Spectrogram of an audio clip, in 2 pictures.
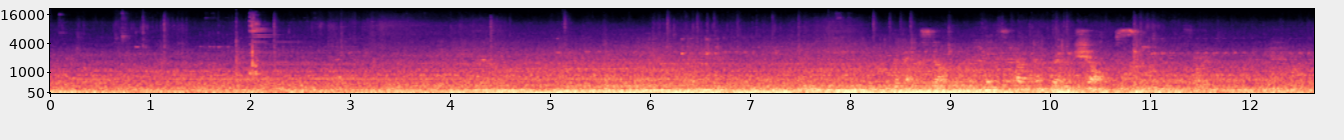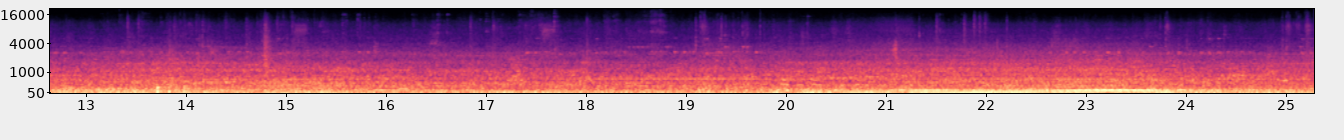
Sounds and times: Bus driving into the city center 0.0 - 25.2

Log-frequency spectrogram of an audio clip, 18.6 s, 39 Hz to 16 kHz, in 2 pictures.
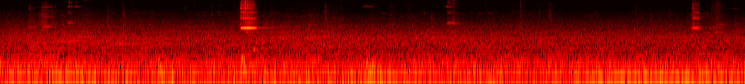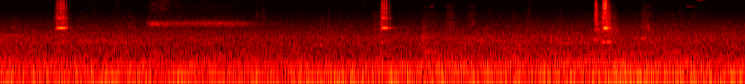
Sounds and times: creaking as the boat bobs on gentle waves 12.6 - 18.6

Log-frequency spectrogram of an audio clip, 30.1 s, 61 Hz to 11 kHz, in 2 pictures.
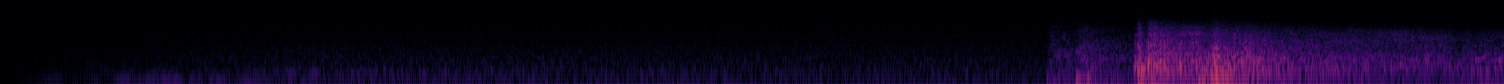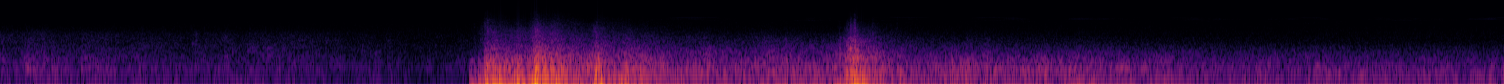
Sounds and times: Raining 0.2 - 30.0
Louder than usual thunder 10.5 - 18.8
Louder than usual thunder 19.7 - 30.0
distant car alarms 20.8 - 30.0

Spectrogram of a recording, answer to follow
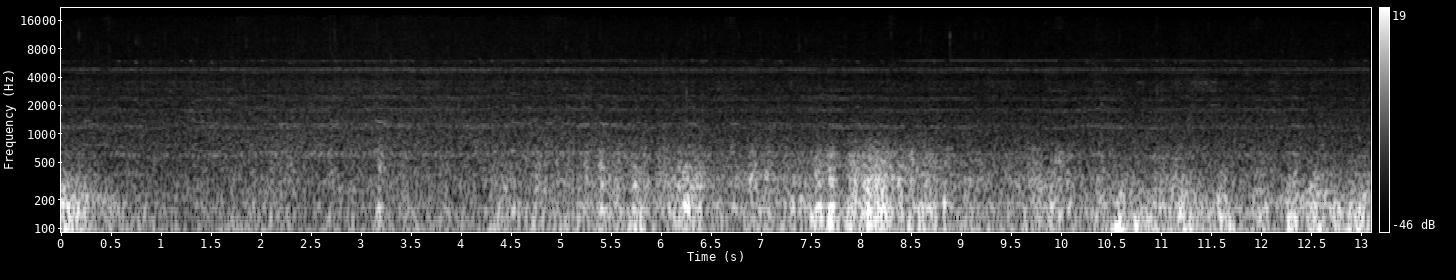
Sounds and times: Mosquitoes 0.0 - 13.1
light rain 0.0 - 13.1
thunderstorms 0.0 - 13.1

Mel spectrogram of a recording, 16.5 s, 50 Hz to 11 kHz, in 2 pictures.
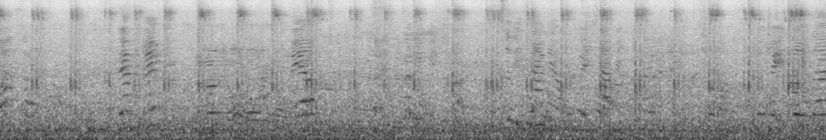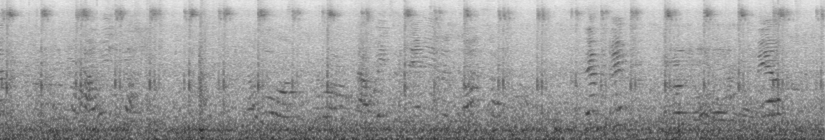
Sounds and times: Express Boat 0.0 - 16.5

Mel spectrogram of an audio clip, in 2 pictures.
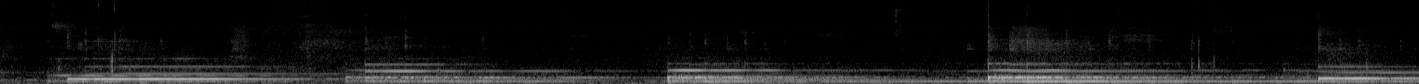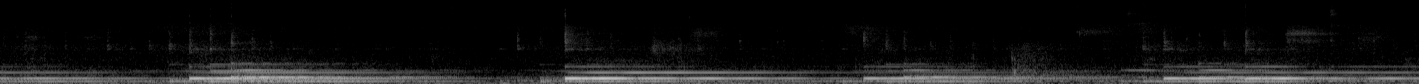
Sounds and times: Handpan improvisation 0.0 - 28.3

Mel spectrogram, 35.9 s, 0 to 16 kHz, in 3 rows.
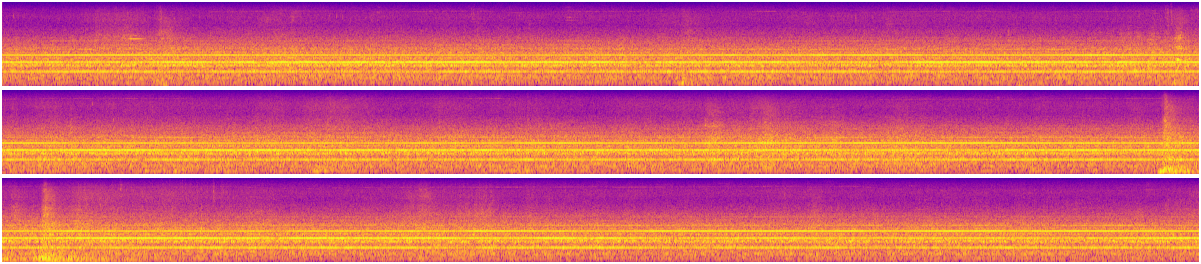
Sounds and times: noise of different excavators 11.1 - 12.8

